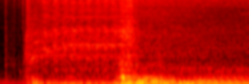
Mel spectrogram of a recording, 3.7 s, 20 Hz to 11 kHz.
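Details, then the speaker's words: Audi A3 first start after timing work (phase shifter, broken chain, valves not bent), with fuel and oil primed: short crank, fires almost immediately and settles to a smooth, steady idle with no chain rattle or ticking; normal start and idle. "красота практически с пол-оборота то что у нас горит все приборная панель не обращаем внимание"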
